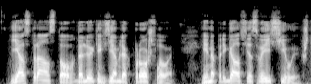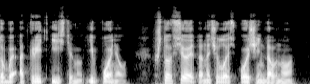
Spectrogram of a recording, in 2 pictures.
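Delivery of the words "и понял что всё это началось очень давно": ordinary delivery, nothing marked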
